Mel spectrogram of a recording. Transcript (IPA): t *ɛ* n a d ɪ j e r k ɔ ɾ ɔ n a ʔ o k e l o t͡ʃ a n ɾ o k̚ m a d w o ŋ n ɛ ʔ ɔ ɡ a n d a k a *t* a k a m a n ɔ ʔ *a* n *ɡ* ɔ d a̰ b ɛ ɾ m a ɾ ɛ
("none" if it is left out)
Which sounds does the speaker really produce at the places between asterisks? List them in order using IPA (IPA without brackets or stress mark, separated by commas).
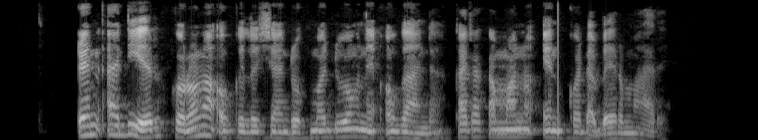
ɛ, t, ɛ, k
